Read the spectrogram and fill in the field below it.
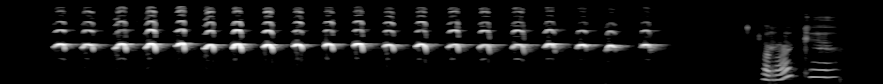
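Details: Pet cockatiel, a male aged three, repeats a bright chirped whistle roughly three times a second for about six seconds, then pauses and ends with a brief, wavering, speech-like phrase.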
